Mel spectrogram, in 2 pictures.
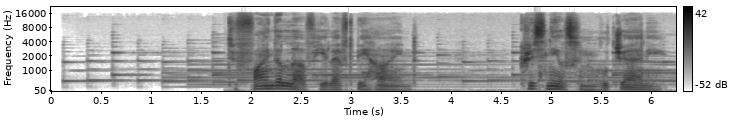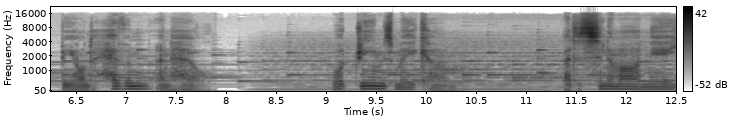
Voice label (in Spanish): locutor británico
